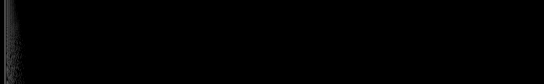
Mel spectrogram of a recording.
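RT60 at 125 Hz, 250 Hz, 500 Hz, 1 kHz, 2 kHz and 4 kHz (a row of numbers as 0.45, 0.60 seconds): 0.50, 0.50, 0.45, 0.45, 0.45, 0.45 seconds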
